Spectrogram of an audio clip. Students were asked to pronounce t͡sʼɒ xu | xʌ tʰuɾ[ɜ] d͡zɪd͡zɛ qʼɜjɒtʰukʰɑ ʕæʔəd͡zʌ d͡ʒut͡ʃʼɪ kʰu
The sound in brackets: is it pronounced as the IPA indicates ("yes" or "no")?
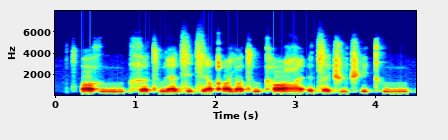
no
